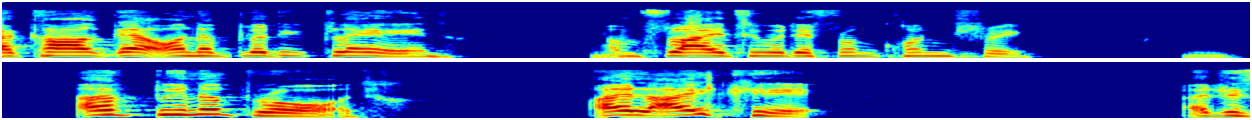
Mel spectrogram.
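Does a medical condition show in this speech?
Yes: cerebral palsy; all four limbs.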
